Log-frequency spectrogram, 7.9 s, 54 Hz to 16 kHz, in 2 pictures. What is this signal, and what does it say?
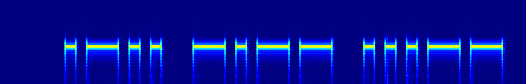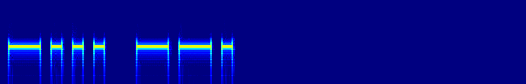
Morse code, heard as a keyed tone, about 15 wpm, 700 Hz. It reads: LY3BG
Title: DXCC-100 Call Signs - 5 Characters - Repeated 2x - 15wpm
